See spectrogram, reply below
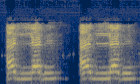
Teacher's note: لام آ رہا ہے، تو یہاں پہ ادغام بغیر غنہ ہے، الن الن، आप इसको अन लन यू नहीं करते, नाक में आवाज नहीं लेके जाते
